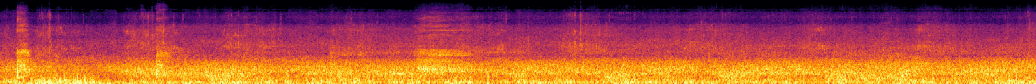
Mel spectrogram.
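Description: Steady rushing of churning tailwater below a hydroelectric dam with its generators running, with wind buffeting the microphone.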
